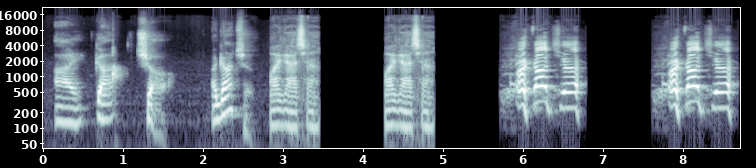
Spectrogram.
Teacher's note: Gotcha es una contracción informal, pero ahí estamos también reduciendo el you a un ya.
